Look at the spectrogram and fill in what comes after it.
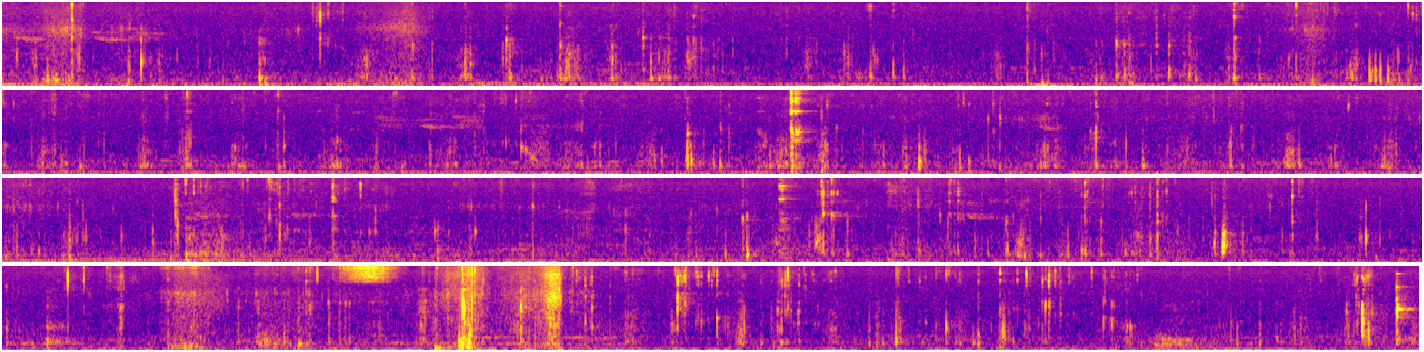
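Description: A person biting and chewing food close to the microphone, crunching, with many small irregular mouth clicks. One sharper click stands out about two-thirds of the way through.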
